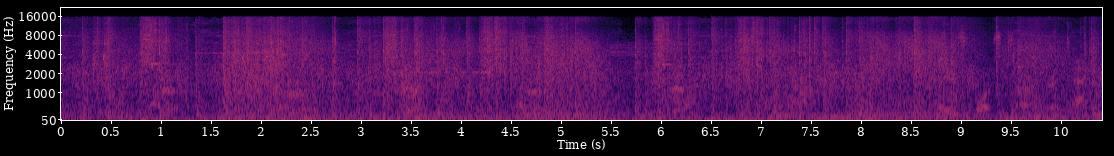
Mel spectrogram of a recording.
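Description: Swords clash and spells burst in a busy game battle.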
